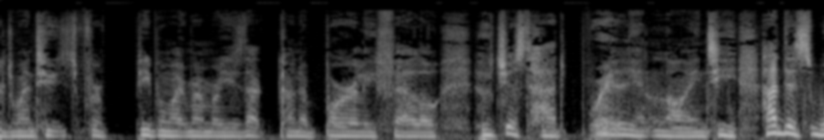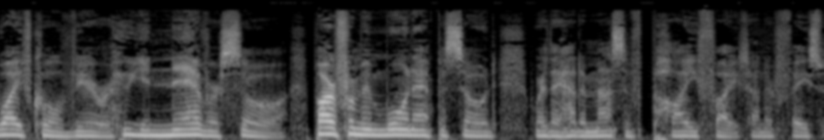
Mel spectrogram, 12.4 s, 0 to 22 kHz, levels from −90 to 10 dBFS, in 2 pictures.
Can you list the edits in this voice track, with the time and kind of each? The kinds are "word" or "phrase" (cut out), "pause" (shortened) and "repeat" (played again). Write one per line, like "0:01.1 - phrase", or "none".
0:04.3 - pause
